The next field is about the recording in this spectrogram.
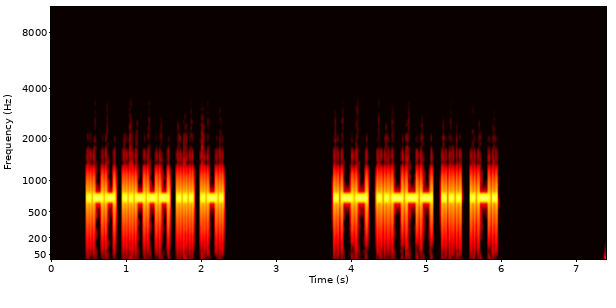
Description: Morse code, heard as a keyed tone, about 32 wpm, 700 Hz. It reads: W2SR W2SR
